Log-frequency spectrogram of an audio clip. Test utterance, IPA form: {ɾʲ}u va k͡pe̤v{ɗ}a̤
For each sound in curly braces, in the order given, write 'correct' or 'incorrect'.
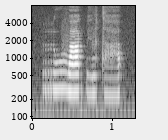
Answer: incorrect: r, incorrect: t

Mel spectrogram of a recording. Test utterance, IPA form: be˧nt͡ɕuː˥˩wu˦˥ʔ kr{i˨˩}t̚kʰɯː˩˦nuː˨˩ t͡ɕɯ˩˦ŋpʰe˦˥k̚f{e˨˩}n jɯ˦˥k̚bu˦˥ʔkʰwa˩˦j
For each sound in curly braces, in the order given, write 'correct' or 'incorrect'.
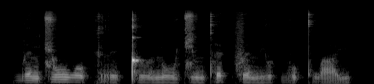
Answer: correct, correct

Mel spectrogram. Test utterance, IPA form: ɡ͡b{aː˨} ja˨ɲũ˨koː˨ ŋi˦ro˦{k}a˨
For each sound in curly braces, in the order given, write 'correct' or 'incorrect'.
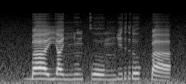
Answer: correct, incorrect: k͡p

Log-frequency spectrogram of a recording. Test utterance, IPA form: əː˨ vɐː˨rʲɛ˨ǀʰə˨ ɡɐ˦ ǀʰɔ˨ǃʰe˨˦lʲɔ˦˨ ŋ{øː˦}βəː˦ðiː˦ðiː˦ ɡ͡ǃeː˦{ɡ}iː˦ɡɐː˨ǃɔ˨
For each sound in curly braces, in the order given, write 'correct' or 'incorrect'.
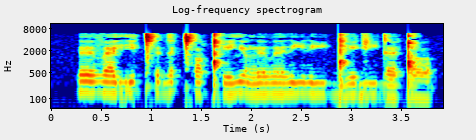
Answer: incorrect: əː˦, correct

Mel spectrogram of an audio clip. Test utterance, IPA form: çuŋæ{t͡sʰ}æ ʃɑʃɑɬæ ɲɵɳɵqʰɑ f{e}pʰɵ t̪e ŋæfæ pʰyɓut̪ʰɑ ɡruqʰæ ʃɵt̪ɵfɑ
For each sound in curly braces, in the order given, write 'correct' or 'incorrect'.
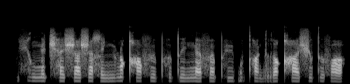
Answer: incorrect: t͡ʃʰ, incorrect: ø

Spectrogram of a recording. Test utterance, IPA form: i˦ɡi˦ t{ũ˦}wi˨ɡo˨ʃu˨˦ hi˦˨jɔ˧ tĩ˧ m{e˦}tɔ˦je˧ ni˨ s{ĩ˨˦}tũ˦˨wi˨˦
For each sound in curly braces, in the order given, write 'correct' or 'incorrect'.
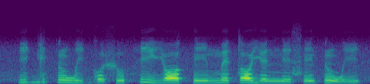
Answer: incorrect: ũ˧, correct, correct

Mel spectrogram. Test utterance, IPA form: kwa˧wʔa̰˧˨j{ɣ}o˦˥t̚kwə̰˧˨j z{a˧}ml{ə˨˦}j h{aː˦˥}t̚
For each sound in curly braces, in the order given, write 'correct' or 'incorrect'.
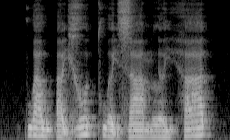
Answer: correct, correct, incorrect: ə˧, incorrect: a˦˥

